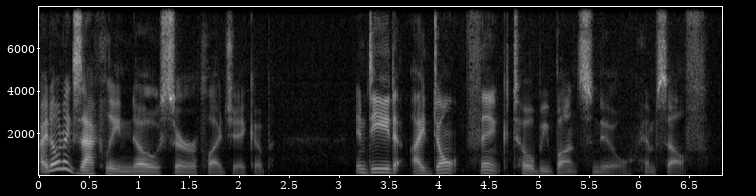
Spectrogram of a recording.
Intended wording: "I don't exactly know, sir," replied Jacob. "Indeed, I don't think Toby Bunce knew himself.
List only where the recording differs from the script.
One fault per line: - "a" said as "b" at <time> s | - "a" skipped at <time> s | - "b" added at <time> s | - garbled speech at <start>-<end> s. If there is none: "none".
none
